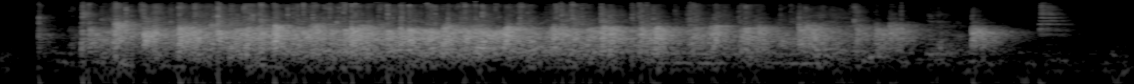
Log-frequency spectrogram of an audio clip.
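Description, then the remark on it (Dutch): A crowd applauds steadily for about five seconds, a dense wash of many hands clapping that stays loud throughout, then thins out and stops abruptly. “Nog één groot applaus.”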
